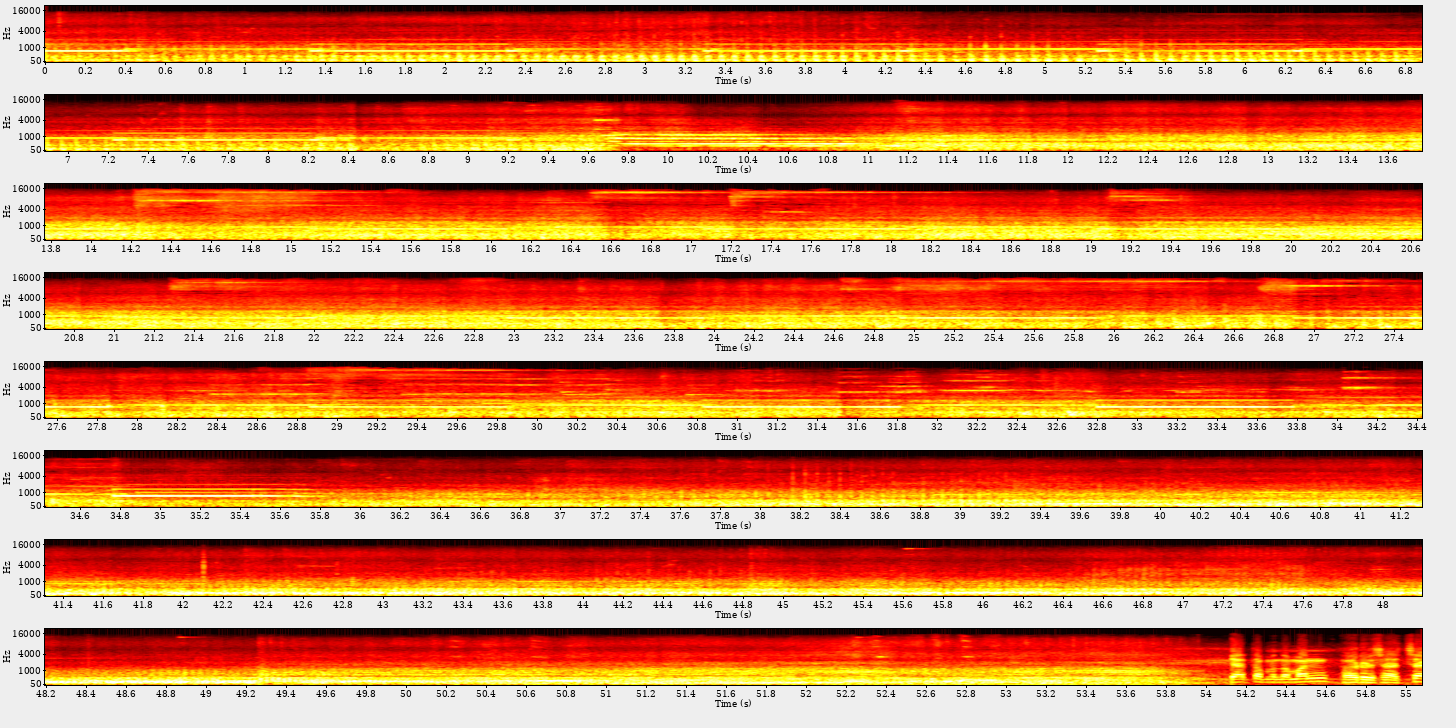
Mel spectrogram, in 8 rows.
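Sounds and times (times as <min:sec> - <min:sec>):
locomotive horn blast: 0:09.2 - 0:11.6, 0:21.1 - 0:36.0
train wheels squealing and clattering: 0:13.7 - 0:18.5, 0:24.6 - 0:34.8, 0:46.7 - 0:49.2, 0:52.2 - 0:54.7.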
